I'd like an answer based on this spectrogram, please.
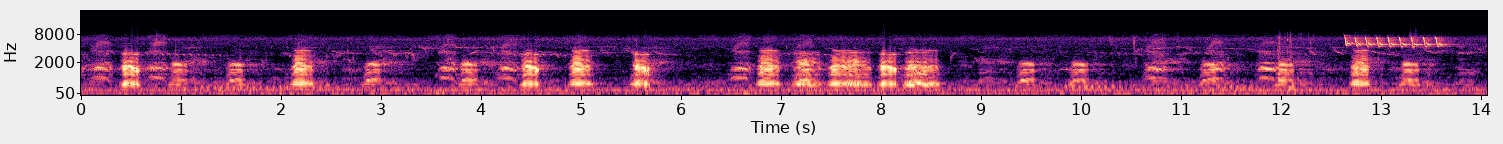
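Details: Indian bullfrogs croaking during courtship near Dombivali, Thane district, Maharashtra, on 9 June 2018; many short, harsh, harmonic croaks overlap in a dense chorus, with a brief higher rattling burst near the end.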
